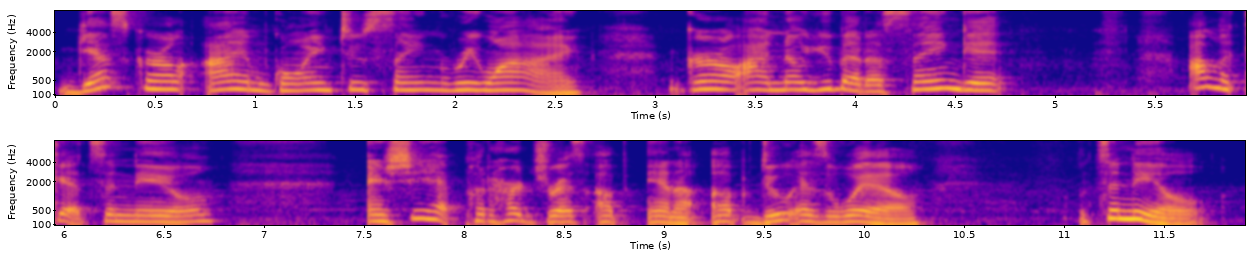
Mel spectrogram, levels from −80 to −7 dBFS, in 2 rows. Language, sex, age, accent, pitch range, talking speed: English, male, 30-49, American, 135-195 Hz, 160 wpm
